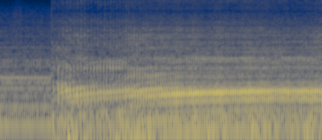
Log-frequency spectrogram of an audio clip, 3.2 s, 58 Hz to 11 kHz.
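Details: Honda Navi mini bike just fitted with a Polini short 30 mm pod air filter upgrade: the engine catches and revs up smoothly to an even, steady drone with no knocks or misses. Sounds healthy.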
